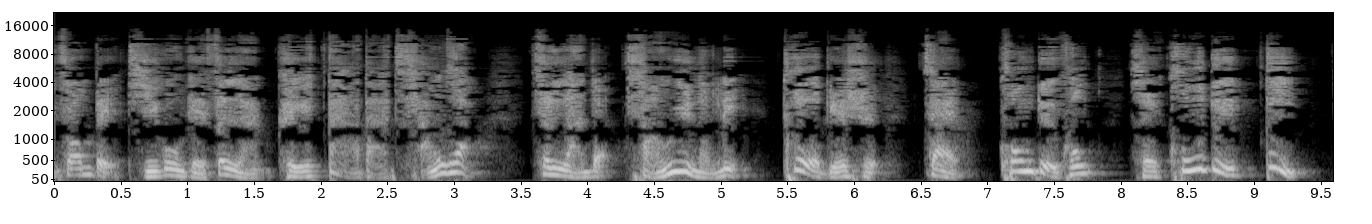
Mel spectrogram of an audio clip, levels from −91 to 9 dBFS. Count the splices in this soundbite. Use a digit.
0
